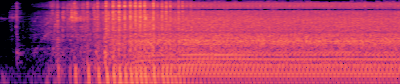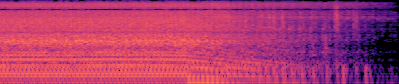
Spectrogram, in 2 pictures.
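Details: Lawn mower being fixed for surging: the pull-start catches fast and the engine holds a steady, even drone for several seconds without hunting, then winds down when shut off; normal steady running.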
